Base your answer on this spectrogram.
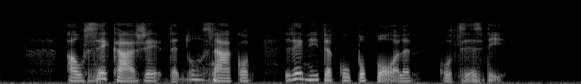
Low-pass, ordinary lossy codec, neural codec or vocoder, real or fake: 7.2 kHz; none; autoencoder, 22.05 kHz, a latent of 192 numbers a frame, VITS, trained on many speakers; fake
